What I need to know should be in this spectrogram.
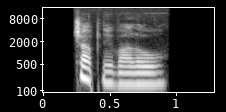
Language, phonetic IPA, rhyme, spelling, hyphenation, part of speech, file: Hungarian, [ˈt͡ʃɒpnivɒloː], -loː, csapnivaló, csap‧ni‧va‧ló, adjective, Hu-csapnivaló.ogg
- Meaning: 1. abject, contemptible 2. atrocious, execrable, awful (of the poorest quality) 3. lousy, bad, unfit, unsuitable (not having the correct qualifications for a role or task)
